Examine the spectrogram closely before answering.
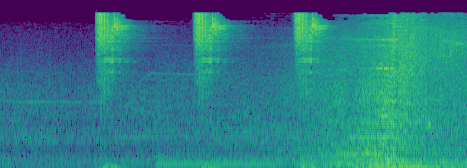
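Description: A car engine revs loudly and roars away.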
